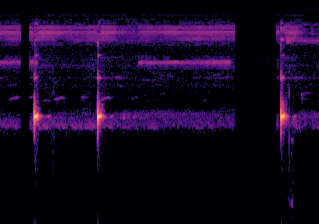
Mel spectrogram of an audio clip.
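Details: Common reed frog recorded in Kenya, giving short, sharp metallic clicks like someone tapping metal together, almost like a small ringing instrument.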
